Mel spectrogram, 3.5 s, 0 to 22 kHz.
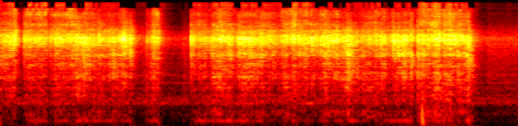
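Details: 120V handheld stick welder, taken apart and modified, powered by a 2500 W ALLPOWERS power station while welding on a bolt, Hobart 6011 1/16-inch rod, cooling fan running: crisp, steady frying crackle for a few seconds with one short break, a normal arc.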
